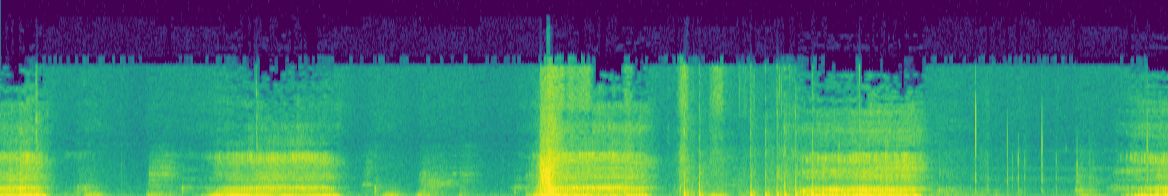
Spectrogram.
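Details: Loud, rough, rattling snores in irregular bursts, some harsher and snort-like, with quieter pauses between; heavy snoring.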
